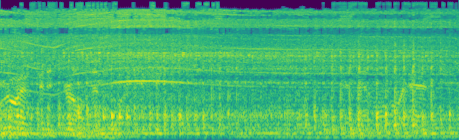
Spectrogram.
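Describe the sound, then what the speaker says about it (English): A power drill boring a hole in a Jeep Wrangler, a loud, close, continuous whirring drone with slight pulsing and vibration. "We're going to finish drilling this one."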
